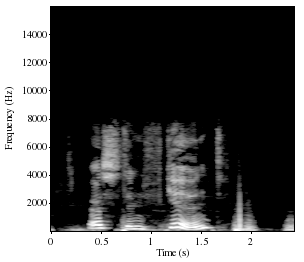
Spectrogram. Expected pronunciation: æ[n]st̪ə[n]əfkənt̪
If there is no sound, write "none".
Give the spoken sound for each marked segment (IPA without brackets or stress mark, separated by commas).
none, n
